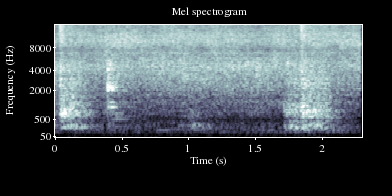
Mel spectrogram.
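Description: Garlic slices and dried red chillies frying in hot oil for tomato pickle, a soft continuous sizzle with a couple of brief louder bursts as the pan is stirred, no talking.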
